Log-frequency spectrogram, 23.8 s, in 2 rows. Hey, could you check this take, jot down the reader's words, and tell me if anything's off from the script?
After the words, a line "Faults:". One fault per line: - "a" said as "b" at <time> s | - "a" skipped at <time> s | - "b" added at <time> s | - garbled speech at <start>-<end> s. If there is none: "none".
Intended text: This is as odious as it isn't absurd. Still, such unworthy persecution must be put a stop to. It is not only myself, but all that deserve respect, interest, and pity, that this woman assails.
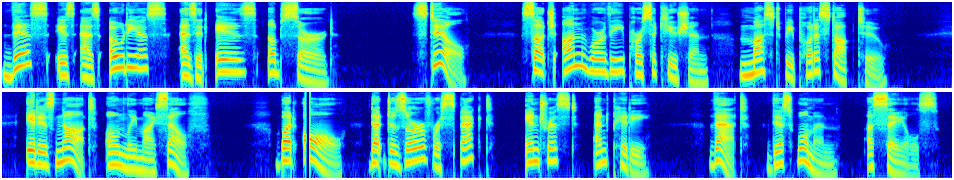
This is as odious as it is absurd. Still, such unworthy persecution must be put a stop to. It is not only myself, but all that deserve respect, interest, and pity, that this woman assails.
Faults:
- "isn't" said as "is" at 2.7 s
